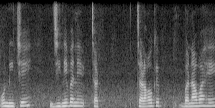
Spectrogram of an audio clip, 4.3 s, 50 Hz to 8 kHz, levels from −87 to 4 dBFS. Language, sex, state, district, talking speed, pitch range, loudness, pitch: Hindi, female, Bihar, Gaya, 125 wpm, 215-245 Hz, -17 LUFS, 225 Hz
